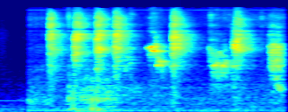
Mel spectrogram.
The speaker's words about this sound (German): Was ist das? Das ist ein Wellensittich.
